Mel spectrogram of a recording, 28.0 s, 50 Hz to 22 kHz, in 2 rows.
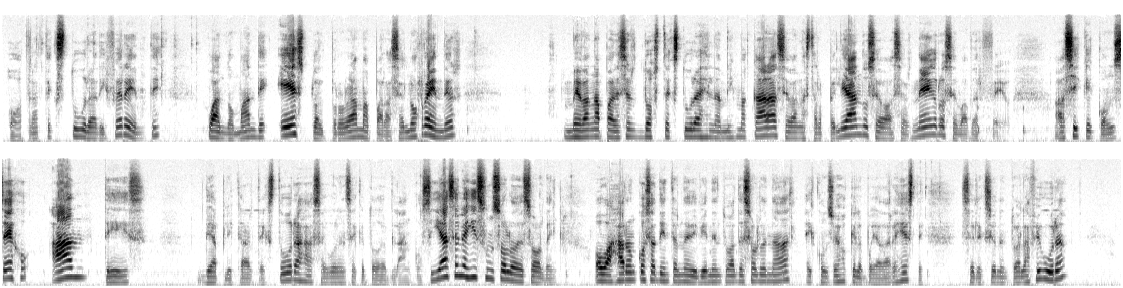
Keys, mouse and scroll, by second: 0.5 click, 1.1 click, 1.7 scroll up 1, 2.2 space, 2.4 click, 2.6 scroll down 1, 5.3 middle click, 6.8 scroll up 1, 7.2-7.7 middle drag, 8.8 middle click, 9.3 middle click, 12.7 scroll down 1, 13.2 scroll up 2, 18.9 middle click, 19.6 scroll down 1, 19.9 scroll up 1, 20.7-21.1 middle drag, 22.0 scroll up 1, 25.3 click, 25.5 click, 25.6 click.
